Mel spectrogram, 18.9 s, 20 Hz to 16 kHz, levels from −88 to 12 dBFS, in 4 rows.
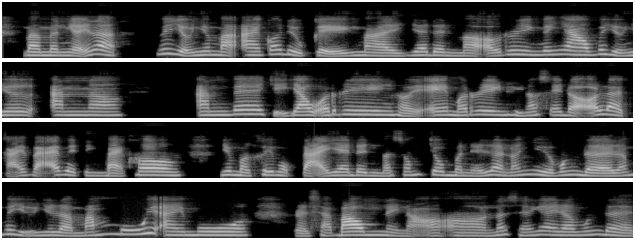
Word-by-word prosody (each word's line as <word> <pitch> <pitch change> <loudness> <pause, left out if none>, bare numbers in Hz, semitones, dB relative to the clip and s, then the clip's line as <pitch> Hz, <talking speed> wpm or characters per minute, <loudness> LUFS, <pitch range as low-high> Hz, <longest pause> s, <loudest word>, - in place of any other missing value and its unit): Mà 210 -1 +3
mình 210 -1 -1
nghĩ 195 +2 +2
là 275 -1 +4 0.3
ví 310 0 -1
dụ 235 - +1
như 230 +5 -2
mà 215 -2 +2
ai 230 +1 +2
có 275 +3 -1
điều 255 -8 -1
kiện 175 +4 0
mà 195 -3 +2
gia 200 +6 -2
đình 205 -4 -3
mà 180 0 0
ở 180 +2 0
riêng 260 -1 -2
với 250 +1 -1
nhau, 250 -3 +4
ví 280 +4 -3
dụ 220 -6 -2
như 225 +2 -1
anh, 230 0 0
ơ, 220 0 -1 0.5
anh 230 +1 0
với 280 0 +3
chị - - -6
dâu 225 0 +5
ở 215 - +2
riêng 255 -2 +1
rồi - - -2
em 230 +1 +1
ở - - +2
riêng 245 -1 +1
thì 205 - -3
nó 215 - -2
sẽ 220 0 -3
đỡ 210 - +3
là 250 -6 +3
cãi 205 - -1
vã 210 - +2
về 240 - 0
tiền 190 -2 -9
bạc 175 -2 +2
hơn. 225 -2 +6 0.3
Nhưng 240 0 -1
mà 200 - 0
khi 230 +3 -1
một 200 -4 -4
đại 175 - +4
gia 210 0 +1
đình 200 -3 -3
mà 175 - -5
sống 225 +2 -5
chung, 230 -4 -2
mình 200 -2 -3
nghĩ 175 -1 -5
là 235 +1 +1
nó 200 - -5
nhiều 235 -4 -2
vấn 235 +3 -3
đề 175 -4 +3
lắm. 190 +5 -3
Ví 275 - -2
dụ 210 - -4
như 215 0 -3
là 190 -3 0
mắm 225 +11 -3
muối 280 +5 +1
ai 225 -7 0
mua 225 0 +1 0.3
rồi 170 -2 -6
xà 185 - -6
bông 230 +2 +6
này 210 -4 -4
nọ, 180 +2 -3
ờ, 190 -1 -3
nó 235 +7 -5
sẽ 210 -5 -8
gây 240 -2 -2
ra 215 -1 0
vấn 245 +4 -6
đề 200 -7 -2
225 Hz, 265 wpm, -19 LUFS, 200-240 Hz, 0.5 s, hơn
